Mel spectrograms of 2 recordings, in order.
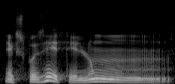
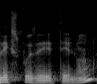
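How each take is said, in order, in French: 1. La voyelle du dernier mot est étirée et longue. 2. La voyelle du dernier mot est brève et simple.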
